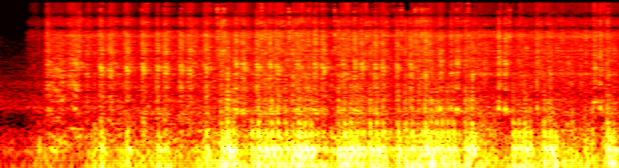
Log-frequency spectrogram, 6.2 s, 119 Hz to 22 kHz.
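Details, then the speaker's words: 1981 Isuzu Pup 2.2L C223 diesel, cold start at about 50–60°F after sitting a week: cranks and stumbles unevenly without settling to idle; owner suspects fuel draining via a CSD leak after injection timing changes. "I don't think I've really heard that before sounds really weird very strange"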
